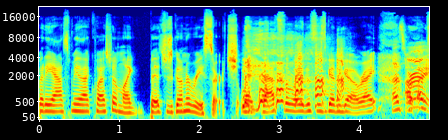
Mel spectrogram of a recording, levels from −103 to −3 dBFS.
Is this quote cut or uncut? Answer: uncut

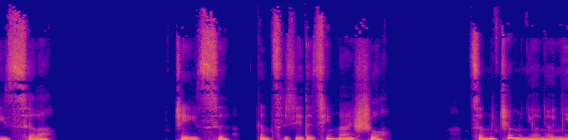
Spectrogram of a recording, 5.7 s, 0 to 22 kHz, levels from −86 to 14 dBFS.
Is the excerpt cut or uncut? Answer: uncut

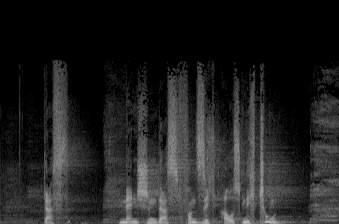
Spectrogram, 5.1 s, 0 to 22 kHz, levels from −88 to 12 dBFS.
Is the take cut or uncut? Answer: cut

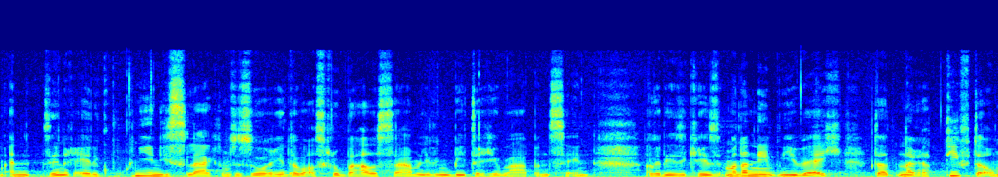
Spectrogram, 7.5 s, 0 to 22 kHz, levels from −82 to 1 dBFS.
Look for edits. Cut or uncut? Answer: cut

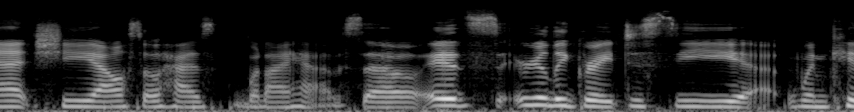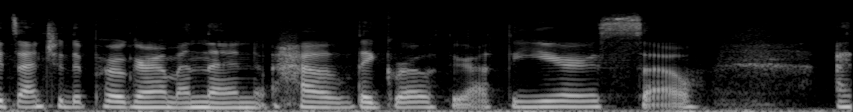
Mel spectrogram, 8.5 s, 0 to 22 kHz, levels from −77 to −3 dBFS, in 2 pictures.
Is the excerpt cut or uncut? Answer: uncut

